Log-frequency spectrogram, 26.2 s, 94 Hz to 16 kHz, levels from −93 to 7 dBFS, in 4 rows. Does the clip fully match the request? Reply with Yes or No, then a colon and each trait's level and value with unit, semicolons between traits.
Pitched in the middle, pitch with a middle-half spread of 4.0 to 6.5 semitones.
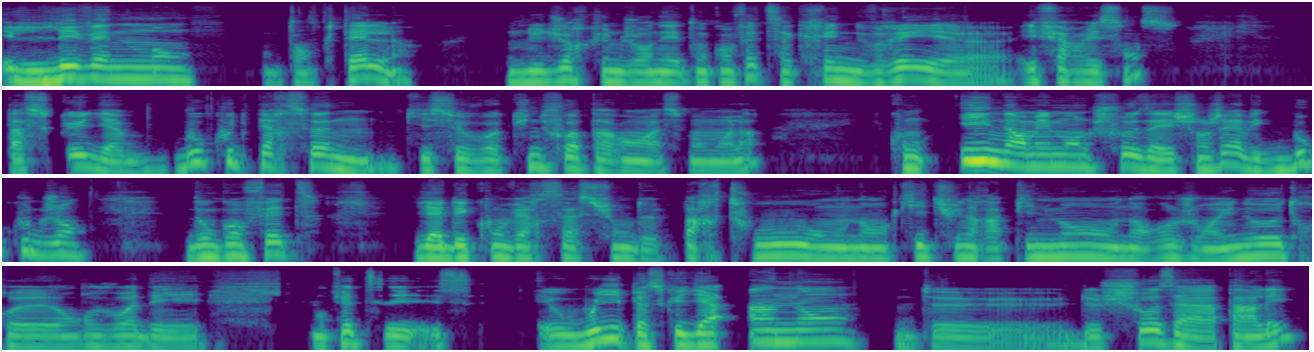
No: low, 125 Hz; average, 4.6 semitones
